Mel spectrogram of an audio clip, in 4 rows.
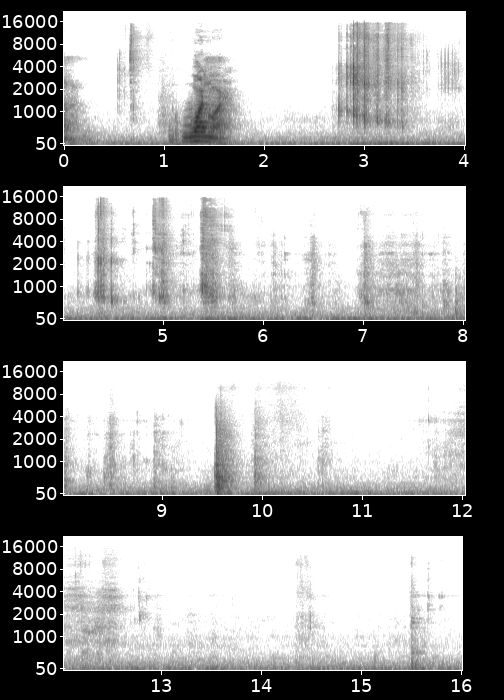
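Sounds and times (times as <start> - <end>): crunching and chewing crispy crust: 2.6 - 9.3.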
